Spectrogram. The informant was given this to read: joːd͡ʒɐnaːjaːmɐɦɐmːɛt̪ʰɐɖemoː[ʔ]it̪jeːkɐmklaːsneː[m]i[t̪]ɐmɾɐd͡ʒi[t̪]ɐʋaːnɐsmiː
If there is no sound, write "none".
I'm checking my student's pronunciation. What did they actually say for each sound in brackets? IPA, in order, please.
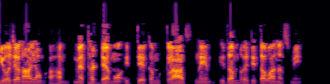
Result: ʔ, m, d̪, t̪

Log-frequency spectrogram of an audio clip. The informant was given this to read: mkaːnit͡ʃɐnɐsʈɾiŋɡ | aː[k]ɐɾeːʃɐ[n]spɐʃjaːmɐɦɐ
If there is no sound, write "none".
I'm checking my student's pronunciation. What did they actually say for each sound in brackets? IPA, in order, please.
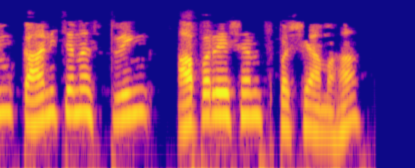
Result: p, n

